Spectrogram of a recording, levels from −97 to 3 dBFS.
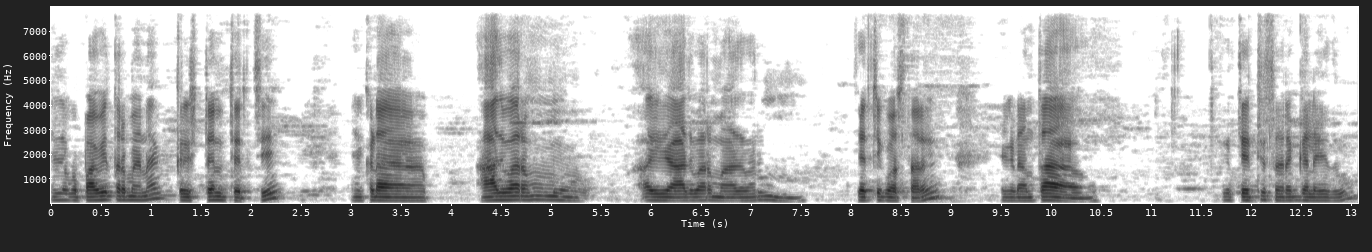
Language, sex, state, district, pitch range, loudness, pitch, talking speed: Telugu, male, Andhra Pradesh, Anantapur, 130-155 Hz, -21 LUFS, 135 Hz, 75 wpm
